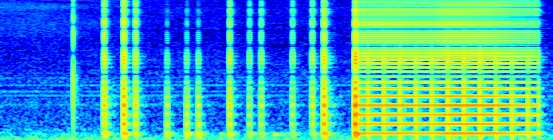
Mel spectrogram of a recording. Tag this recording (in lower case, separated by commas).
alarm, telephone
